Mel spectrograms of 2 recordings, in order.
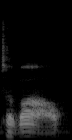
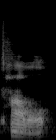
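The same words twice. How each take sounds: First: "Tavel" with the weight on the second syllable; "Tavel" ending in an open ah-l; French-style Tavel. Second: "Tavel" with the weight on the first syllable; "Tavel" with a weak second syllable; anglicized Tavel. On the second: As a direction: say "Tavel" like TAH-vul. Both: Shown as a demonstration. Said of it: "again, tomato, tomato".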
